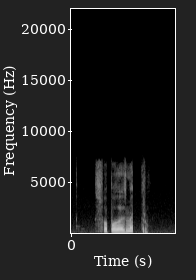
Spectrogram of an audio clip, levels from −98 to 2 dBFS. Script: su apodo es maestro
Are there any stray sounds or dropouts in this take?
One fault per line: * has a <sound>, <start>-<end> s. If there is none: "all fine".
* has a dropout, 1.2-1.4 s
